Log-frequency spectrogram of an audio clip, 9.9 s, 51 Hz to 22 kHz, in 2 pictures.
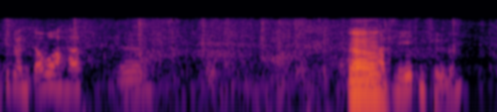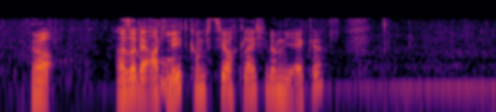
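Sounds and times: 
bicycle riding through deep water with the front tire submerged, splashing and sloshing: 0.0s - 6.6s
speech: 0.1s - 2.3s, 3.4s - 4.7s, 5.3s - 8.7s.

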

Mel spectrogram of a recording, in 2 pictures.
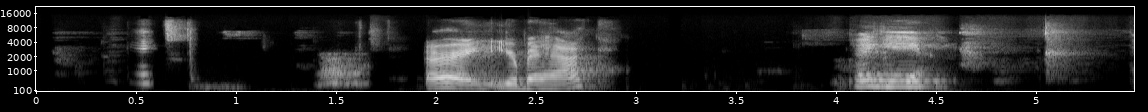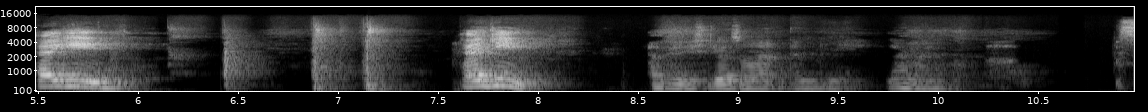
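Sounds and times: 
dog barking: 1.4s - 1.7s
speech: 2.0s - 2.9s, 4.1s - 4.8s, 5.5s - 6.1s, 7.7s - 10.2s.

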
